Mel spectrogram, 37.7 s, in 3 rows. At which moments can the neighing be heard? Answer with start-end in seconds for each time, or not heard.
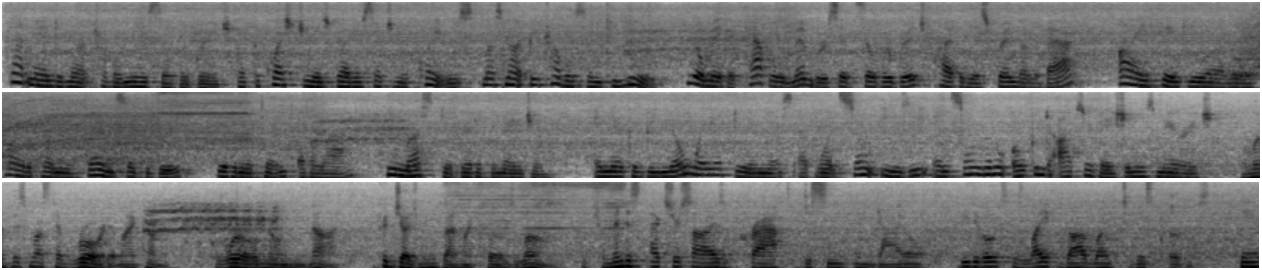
6.2-7.7, 15.7-16.7, 26.6-28.0.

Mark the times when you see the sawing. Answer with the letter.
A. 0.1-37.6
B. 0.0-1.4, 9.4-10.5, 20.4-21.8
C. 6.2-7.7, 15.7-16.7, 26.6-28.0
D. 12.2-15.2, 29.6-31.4
D.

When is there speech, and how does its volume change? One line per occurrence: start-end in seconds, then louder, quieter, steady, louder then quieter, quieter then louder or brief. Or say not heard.
0.1-37.6 steady.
